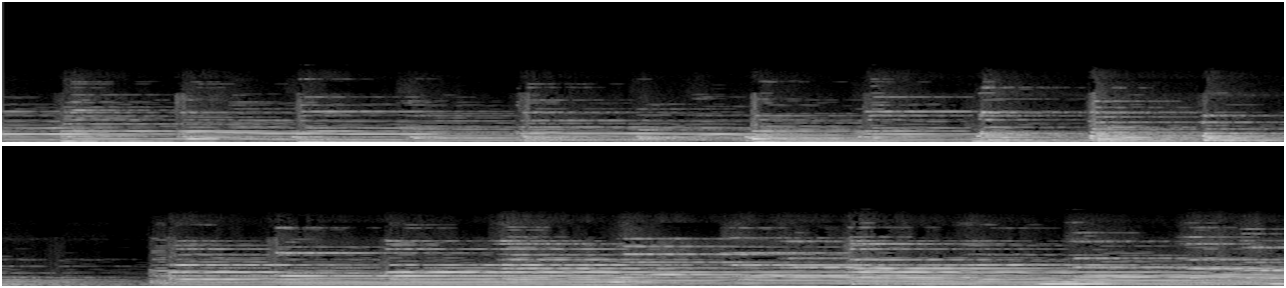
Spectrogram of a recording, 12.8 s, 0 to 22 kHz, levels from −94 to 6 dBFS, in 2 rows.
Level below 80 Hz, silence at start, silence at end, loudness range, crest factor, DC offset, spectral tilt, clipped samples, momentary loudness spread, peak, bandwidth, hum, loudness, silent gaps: -62 dBFS; 0 s; 0 s; 6 LU; 18 dB; under 0.1%; -3.5 dB/octave; under 0.1%; 10 LU; -8 dBFS; 11 kHz; none; -23 LUFS; none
